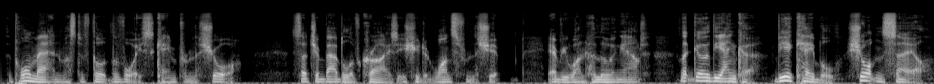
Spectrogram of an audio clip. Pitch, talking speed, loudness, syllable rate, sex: 115 Hz, 220 wpm, -19 LUFS, 5.9 syllables/s, male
